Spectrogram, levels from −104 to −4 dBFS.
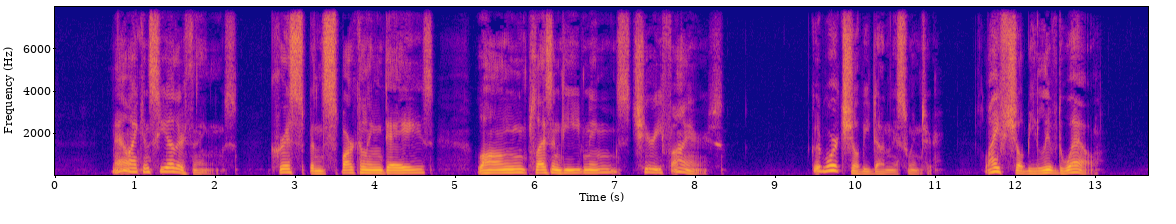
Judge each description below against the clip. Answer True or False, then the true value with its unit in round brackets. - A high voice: False (130 Hz)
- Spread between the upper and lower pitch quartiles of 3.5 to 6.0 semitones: True (4.1 semitones)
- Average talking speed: False (115 wpm)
